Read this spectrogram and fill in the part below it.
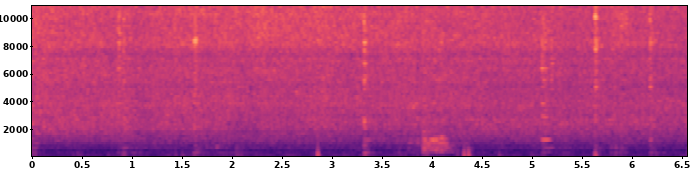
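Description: Snake gourd fries in a pan with a steady, close hiss of sizzling oil, broken by intermittent clicks and scrapes of a spatula stirring, with no talking.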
